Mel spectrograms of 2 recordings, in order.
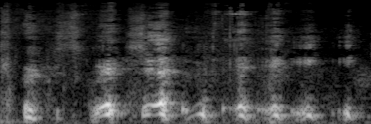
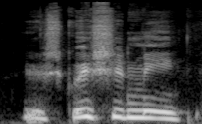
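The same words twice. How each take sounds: First: Slow, breathless laughing words; laughing while pinned down. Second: Squashed under a heavy dog; pinned down, pushing words out; being squeezed hard. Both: Real, not acted.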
